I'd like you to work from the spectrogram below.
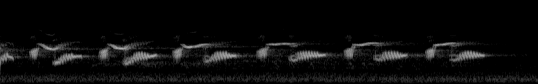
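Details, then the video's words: Grassland yellow-finch (Chirihue, Sicalis luteola) singing a run of six quick paired phrases, each a sharp note dropping into a slurred whistle, about one per second, its typical short repeated pattern; a low rumble underneath. "El canto del Chirihue"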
